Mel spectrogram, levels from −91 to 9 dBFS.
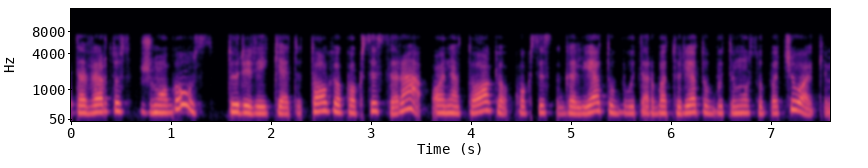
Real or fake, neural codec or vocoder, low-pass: fake; codec, 16 kHz, 8 kbps, FreqCodec, smaller model; 7.2 kHz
